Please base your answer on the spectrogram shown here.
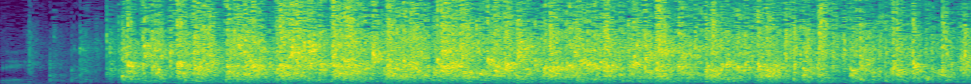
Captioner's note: applause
